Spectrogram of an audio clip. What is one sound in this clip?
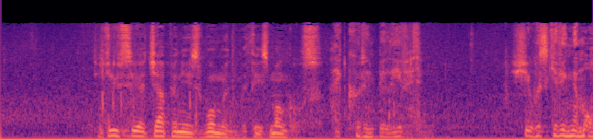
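A man speaks calmly and in a low voice.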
